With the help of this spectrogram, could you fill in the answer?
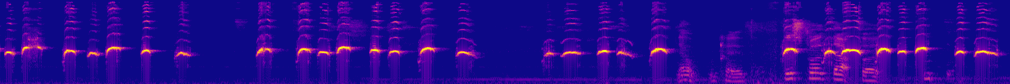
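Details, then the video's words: Pet cockatiel singing to its owner's foot in a mash-up of songs: steady runs of short whistled notes, some upslurred, with a person's voice briefly mixed in near the end. "whistling cockatiel"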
